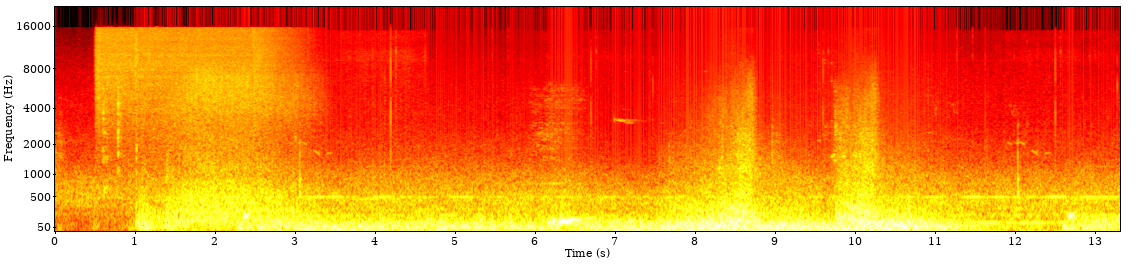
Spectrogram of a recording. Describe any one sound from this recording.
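A smoke bomb bursts and hisses loudly outdoors.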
